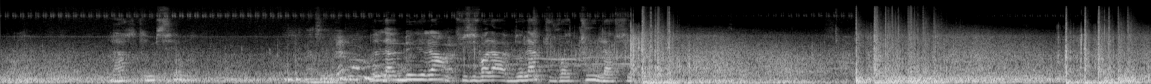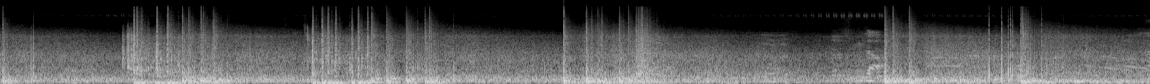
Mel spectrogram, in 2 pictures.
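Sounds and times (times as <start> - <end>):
fireworks booming: 0.0 - 23.0
fireworks sharp bangs: 0.0 - 23.0.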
